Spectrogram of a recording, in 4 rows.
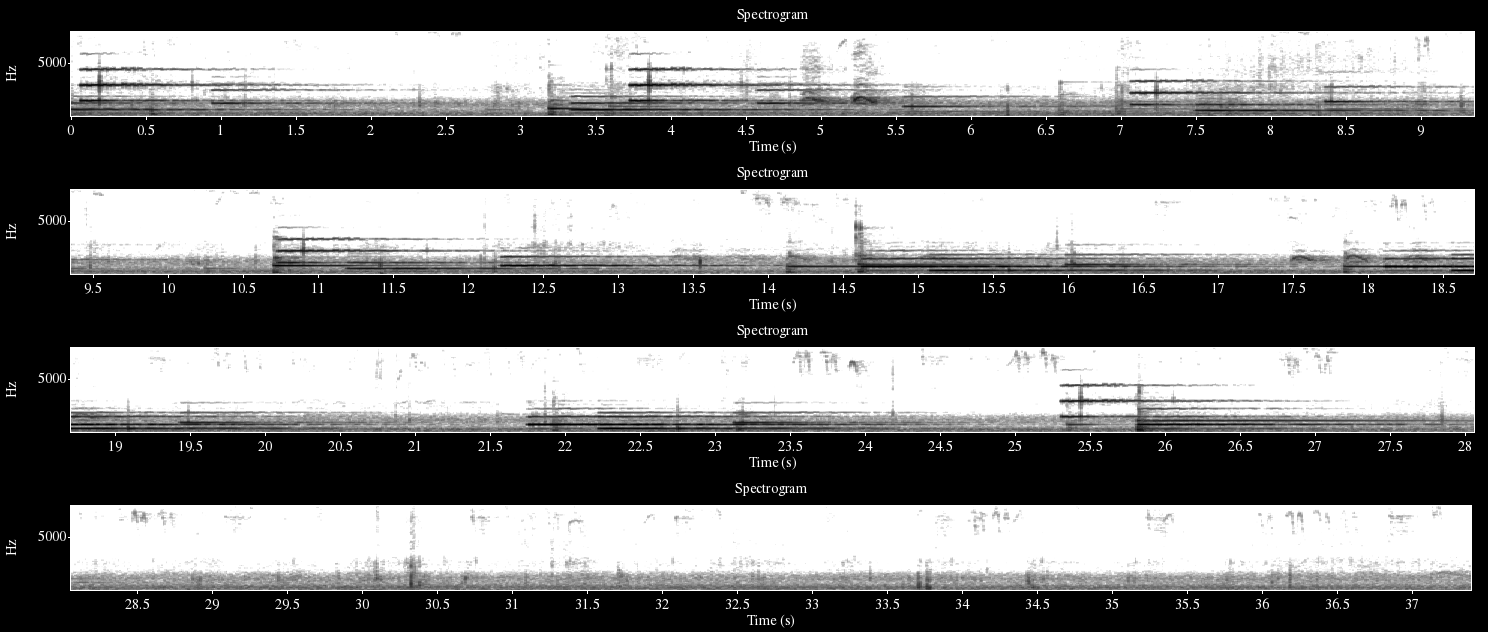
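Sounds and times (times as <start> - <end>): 
soft steady hiss: 0.0 - 37.3
bird whistling at Nestucca Bay National Wildlife Refuge: 4.6 - 5.6.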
